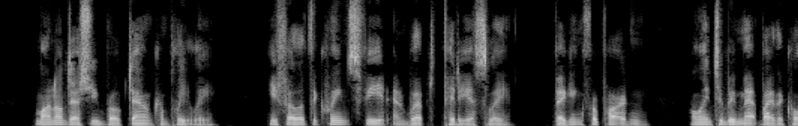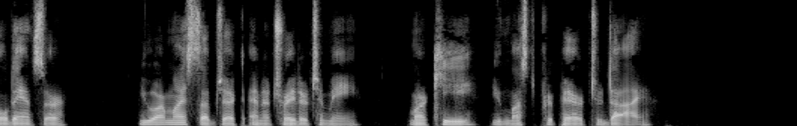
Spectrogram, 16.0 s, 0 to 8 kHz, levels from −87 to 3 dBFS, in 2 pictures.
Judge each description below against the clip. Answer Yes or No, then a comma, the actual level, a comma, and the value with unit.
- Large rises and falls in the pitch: No, average, 3.3 semitones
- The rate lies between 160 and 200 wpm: No, average, 145 wpm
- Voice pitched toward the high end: No, very low, 95 Hz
